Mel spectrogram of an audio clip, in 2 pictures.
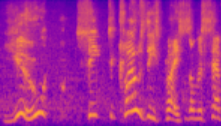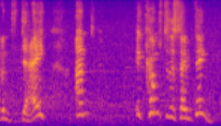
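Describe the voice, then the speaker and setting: A woman's voice: a little high, very animated, unhurried, poor audio. A woman playing a troubled old male miser in an amateur radio play, earnest and full of challenging questions. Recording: faint noise on home call.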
